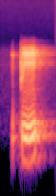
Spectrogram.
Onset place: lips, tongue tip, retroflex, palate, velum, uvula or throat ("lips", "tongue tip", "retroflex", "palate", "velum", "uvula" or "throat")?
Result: lips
